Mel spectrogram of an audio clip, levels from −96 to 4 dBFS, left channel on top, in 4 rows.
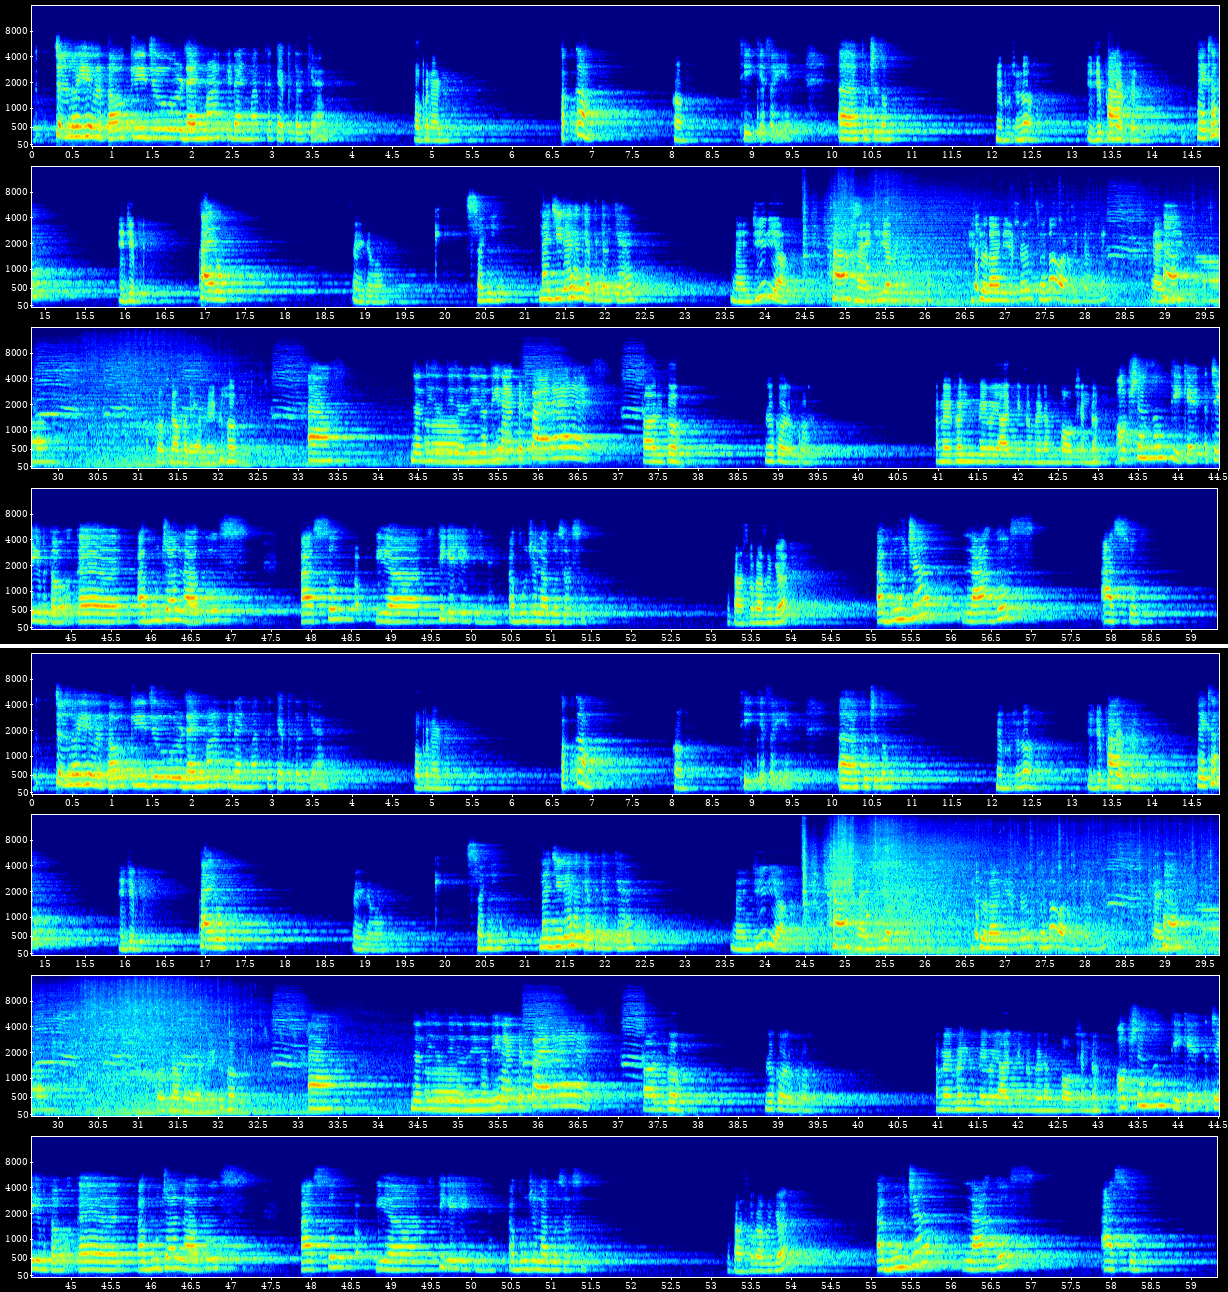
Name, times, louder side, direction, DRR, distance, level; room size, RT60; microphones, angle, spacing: voice 1, 0.3-3.7 6.6-7.1 8.9-9.5 10.1-10.7 13.4-13.6 14.6-14.9 16.9-17.3 20.3-20.7 21.2-22.4 24.8-25.3 26.6-26.7 29.0-29.3 33.1-33.5 34.4-36.7 43.2-47.2 47.9-48.4 48.8-51.4 55.1-55.8 56.1-56.8 57.9-58.4, left 2 dB, 25° left, 2 dB, 1.0 m, -29 dB
voice 2, 4.8-5.3 8.0-8.2 12.0-12.6 13.2-13.8 15.9-16.2 18.8-19.3 23.6-24.3 25.1-26.1 26.5-28.3 28.8-30.0 31.2-32.3 34.6-35.5 37.3-37.8 38.8-39.4 41.0-43.0 46.5-46.6 53.3-54.0, left 3 dB, 70° left, 11 dB, 1.4 m, -33 dB
Car, 24.3-35.1 35.6-35.7 37.8-38.0, right 5 dB, 50° right, 0.7 m, -46 dB
sound 1, 28.3-28.8 29.7-32.1 32.7-33.2 35.8-36.4 37.0-37.4, right 1 dB, 25° right, 2.4 m, -48 dB
21.5 x 18.5 x 9.1 m, 2.6 s
head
